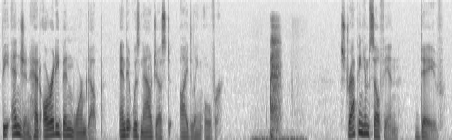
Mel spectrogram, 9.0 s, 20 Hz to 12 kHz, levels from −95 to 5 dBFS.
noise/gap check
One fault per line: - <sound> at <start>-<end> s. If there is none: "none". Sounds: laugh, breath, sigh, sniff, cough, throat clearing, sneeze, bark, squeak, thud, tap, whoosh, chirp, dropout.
- breath at 5.0-6.2 s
